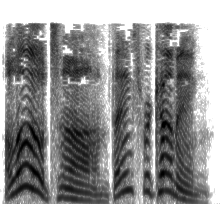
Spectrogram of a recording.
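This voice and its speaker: A man's voice: mid-range voice, sing-song, normal speed, no echo, pitched above the performer's own voice. A man voicing a confident male executive in an audiobook, speaking firmly and emphatically. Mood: assured. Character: confident smiling male boss, direct and warm. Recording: dull lo-fi audio.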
